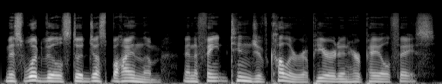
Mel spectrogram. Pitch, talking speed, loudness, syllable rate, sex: 140 Hz, 230 wpm, -18 LUFS, 5.9 syllables/s, male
